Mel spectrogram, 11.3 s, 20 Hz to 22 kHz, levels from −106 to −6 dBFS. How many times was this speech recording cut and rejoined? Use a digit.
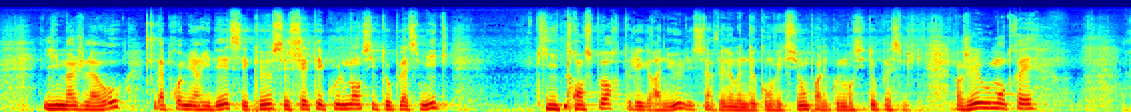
1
